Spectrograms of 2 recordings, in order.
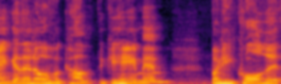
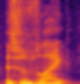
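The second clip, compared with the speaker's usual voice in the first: ordinary talk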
